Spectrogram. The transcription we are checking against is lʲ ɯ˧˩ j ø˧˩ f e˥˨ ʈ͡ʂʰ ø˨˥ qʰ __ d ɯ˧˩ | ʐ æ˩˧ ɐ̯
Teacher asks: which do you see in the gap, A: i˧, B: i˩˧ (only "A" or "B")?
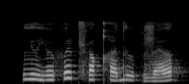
B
